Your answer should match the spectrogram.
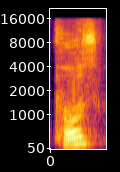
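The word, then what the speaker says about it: φῶς: ফস কথাটির অর্থ কি? অনেক জায়গায় তোমরা পেতে পারো PHOS, ফস বা ফস।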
